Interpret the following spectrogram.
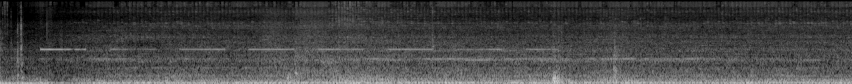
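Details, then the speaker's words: Toyota Vitz NCP15 4WD, 2NZ-FE engine, automatic, 54,000 km, tested in Japan before dismantling: steady even idle with no knocks or misses, chime beeping; runs smoothly, no warning lights, automatic works. "Пробег виден, работает ровно, ничего лишнего не горит, автомат работает."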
